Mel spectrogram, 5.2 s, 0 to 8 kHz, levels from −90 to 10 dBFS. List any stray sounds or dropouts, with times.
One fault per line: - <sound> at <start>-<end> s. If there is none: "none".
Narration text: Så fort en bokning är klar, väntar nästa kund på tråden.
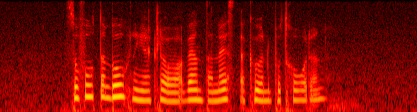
- dropout at 2.9-3.0 s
